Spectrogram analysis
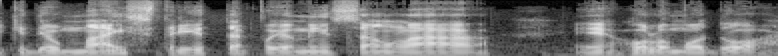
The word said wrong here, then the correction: Holodomor: acho que eu pronunciei certo, Vitor? É isso mesmo? É Holodomor.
